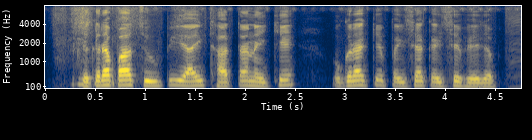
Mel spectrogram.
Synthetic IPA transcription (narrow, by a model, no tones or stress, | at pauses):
d͡ʒəkɾapasjupiaːikʰat̪anəɪkʰe | okɾakepəɪsakəɪsebʱed͡ʒəb̚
